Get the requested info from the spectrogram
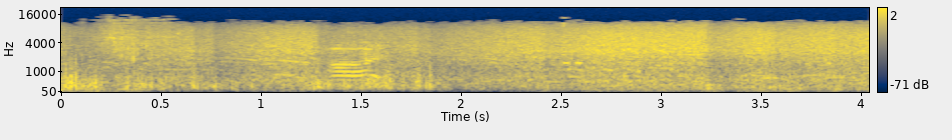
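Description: Wind rumbling on the microphone over the low chatter of a crowd standing close by, with a brief voice about a second and a half in.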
